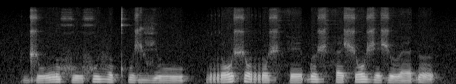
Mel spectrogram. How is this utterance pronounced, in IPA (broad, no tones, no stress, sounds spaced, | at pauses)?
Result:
d͡ʒ u ŋ ɵ xʷ i xʷ i β ɵ kʷʰ e ʒ vʲ u | r o ʃ o r o ʒ h e ɓ ɵ ʒ h ɛ ʃ o ʒ e ʒ ɹ ɛ ɠ ɵ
